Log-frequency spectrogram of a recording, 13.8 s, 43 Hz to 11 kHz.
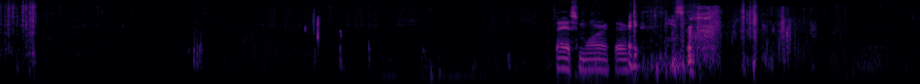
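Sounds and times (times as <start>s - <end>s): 
paper crinkling as a man takes it out: 0.0s - 1.9s, 3.6s - 6.3s, 10.0s - 13.2s
speech: 8.3s - 10.7s.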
